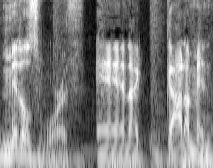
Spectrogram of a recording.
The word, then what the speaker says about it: Middleswarth: this the bag looks is spelled with an a not worth like w r t Middle's War so I understand what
